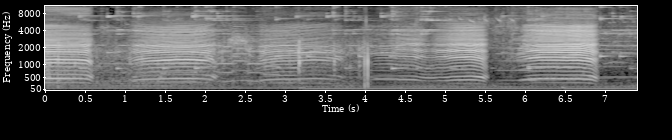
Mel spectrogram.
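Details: Free-ranging village cattle pushed through a rice field ditch toward the pen; four loud, sustained moos roughly every one and a half seconds, harmonics stacked high, backed by steady music.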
